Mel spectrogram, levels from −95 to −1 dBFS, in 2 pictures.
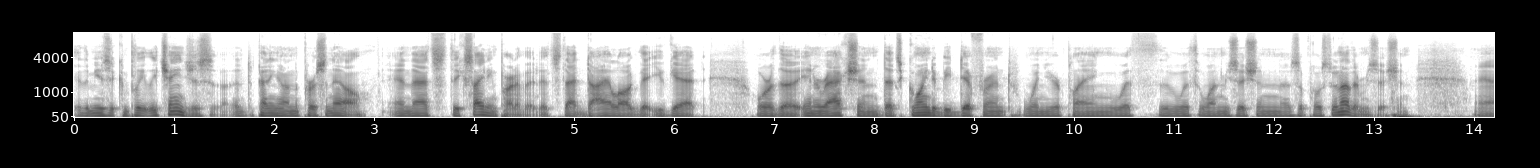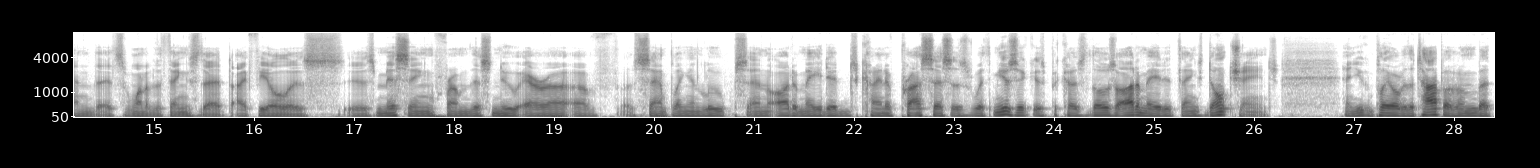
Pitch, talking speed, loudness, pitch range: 85 Hz, 180 wpm, -37 LUFS, 80-90 Hz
